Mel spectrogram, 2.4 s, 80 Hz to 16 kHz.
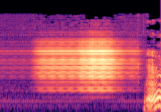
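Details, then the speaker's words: Philco 39-30 tube radio after recapping, first power-up: installing the shield on the 75 tube fixed the feedback howl that had appeared at low volume; a steady even hum builds and holds, no howl; normal, no feedback. "seems to take care of the problem that was a quick fix before i i could only turn the volume up uh a little bit before it would start howling"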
